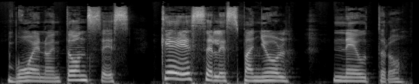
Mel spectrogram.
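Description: A Mexican woman co-hosting a podcast, speaking in a measured, clear way for learners and often affirming with soft murmurs. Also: lowish voice, expressive, dry recording, studio quality. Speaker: podcast co-host. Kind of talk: slow, clear conversational chat for learners.

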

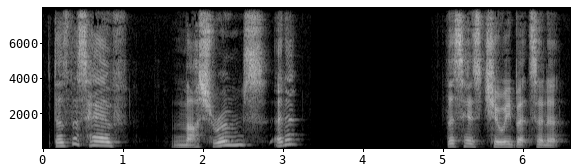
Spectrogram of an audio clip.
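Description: Man putting on a fussy, high-pitched suspicious child. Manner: whiny, wary questioning. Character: fussy, suspicious child refusing to eat dinner. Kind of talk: acted comic list in a personal story podcast.

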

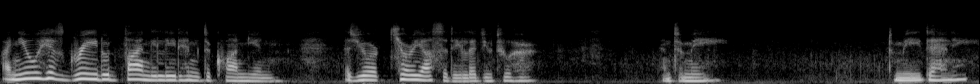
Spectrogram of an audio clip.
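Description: A woman's voice: medium pitch, a little slow, creaky, long pauses, husky. An actress playing an obsessed, murderous woman professor in a 1940s radio drama, dramatic and intense. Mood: soft, intense. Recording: dull vintage radio recording.

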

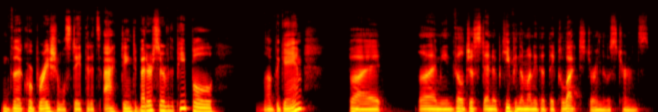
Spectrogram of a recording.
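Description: A man playing a mild-mannered, unsure young newcomer with a halting delivery in an audio drama. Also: fairly low pitch, lightly acted. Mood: explaining.

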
